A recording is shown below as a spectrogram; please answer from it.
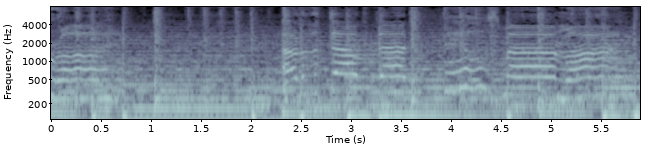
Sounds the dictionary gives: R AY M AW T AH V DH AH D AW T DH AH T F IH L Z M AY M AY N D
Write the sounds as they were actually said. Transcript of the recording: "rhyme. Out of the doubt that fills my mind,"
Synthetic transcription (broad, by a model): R AY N AW T AH V DH AH D AW T DH AH T F IH L Z M AY M AY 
